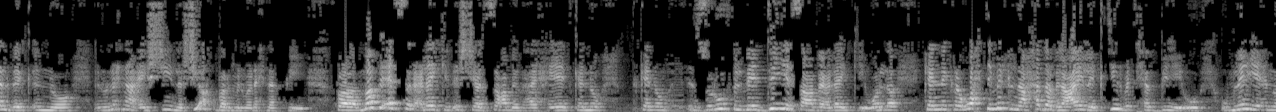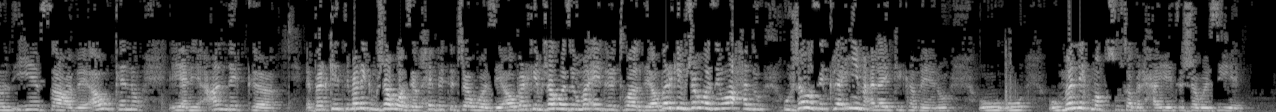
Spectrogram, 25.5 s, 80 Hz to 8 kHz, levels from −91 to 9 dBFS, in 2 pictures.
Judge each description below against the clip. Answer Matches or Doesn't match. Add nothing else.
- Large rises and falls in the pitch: Matches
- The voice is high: Matches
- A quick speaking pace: Matches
